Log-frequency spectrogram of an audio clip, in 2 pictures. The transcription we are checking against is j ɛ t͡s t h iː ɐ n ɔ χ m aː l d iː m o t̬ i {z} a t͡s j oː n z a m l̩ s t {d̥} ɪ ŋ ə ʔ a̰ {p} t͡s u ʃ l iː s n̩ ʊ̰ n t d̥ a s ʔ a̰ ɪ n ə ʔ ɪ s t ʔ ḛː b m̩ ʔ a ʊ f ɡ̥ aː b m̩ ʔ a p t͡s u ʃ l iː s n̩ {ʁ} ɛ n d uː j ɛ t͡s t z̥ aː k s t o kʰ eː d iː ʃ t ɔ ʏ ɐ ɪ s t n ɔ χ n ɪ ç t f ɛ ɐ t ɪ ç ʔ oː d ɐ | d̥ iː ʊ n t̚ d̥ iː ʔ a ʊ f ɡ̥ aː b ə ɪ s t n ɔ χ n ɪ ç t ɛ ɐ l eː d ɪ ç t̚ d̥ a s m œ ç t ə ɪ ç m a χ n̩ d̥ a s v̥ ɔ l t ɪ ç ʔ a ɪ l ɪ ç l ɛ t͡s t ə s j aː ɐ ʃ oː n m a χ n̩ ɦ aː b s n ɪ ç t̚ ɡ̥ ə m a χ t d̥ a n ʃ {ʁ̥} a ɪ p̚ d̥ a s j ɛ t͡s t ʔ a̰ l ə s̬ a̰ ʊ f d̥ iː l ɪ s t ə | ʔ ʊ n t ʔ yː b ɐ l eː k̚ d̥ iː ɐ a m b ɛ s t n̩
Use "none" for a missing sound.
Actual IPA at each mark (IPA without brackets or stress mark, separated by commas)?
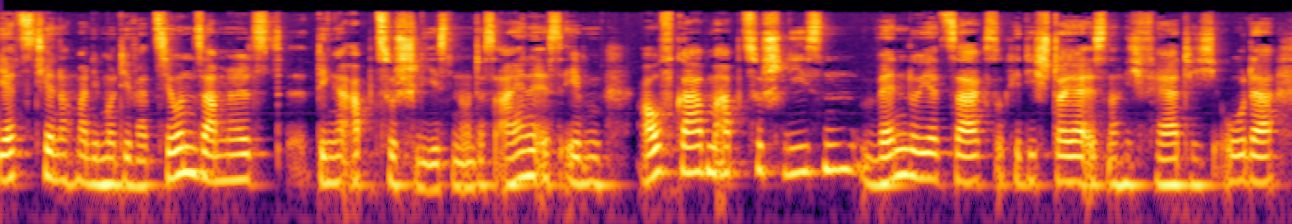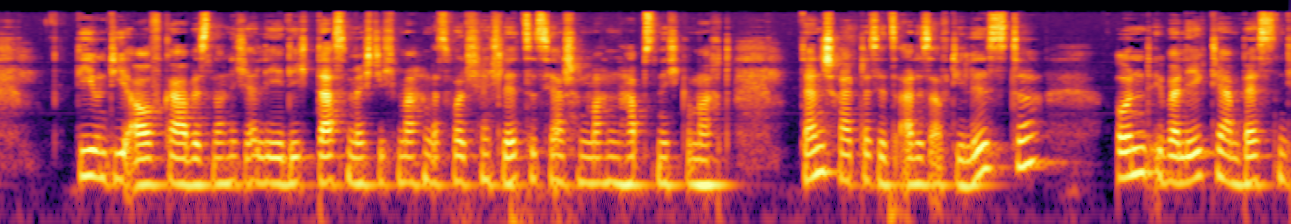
v, d̥, p, v, ʁ̥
